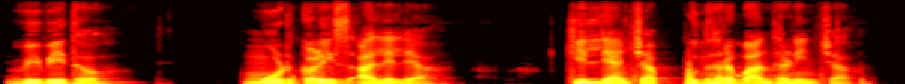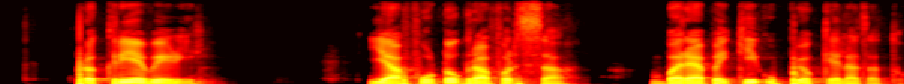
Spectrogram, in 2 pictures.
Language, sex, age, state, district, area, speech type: Marathi, male, 18-30, Maharashtra, Sindhudurg, rural, spontaneous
